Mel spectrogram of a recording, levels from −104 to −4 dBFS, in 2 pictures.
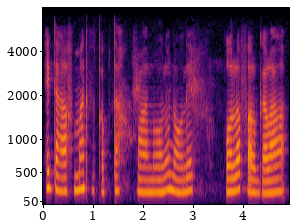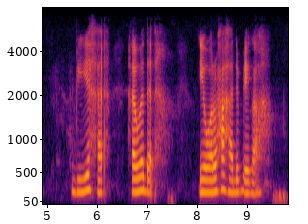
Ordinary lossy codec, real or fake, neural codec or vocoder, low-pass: none; fake; codec, 24 kHz, 0.9 kbps, WavTokenizer, medium speech release version 2; 7.2 kHz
